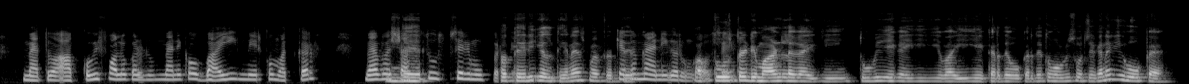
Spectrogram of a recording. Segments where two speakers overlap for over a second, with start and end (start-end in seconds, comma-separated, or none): none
